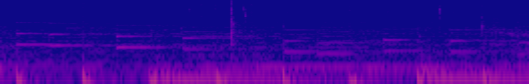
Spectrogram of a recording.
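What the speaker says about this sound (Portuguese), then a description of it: "E aí vai o óleo e o ovo." Oil and an egg added into hot dog bun dough in a bowl, with soft wet squishy pours and a few small drips and taps under a faint background tone.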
